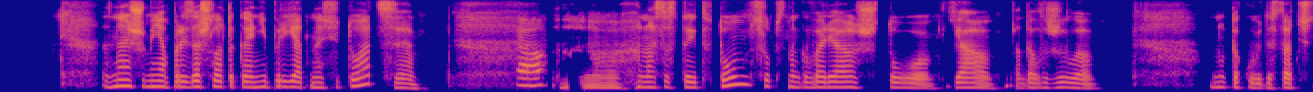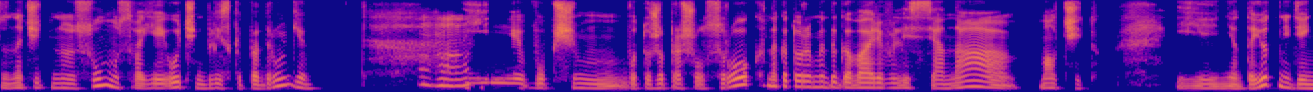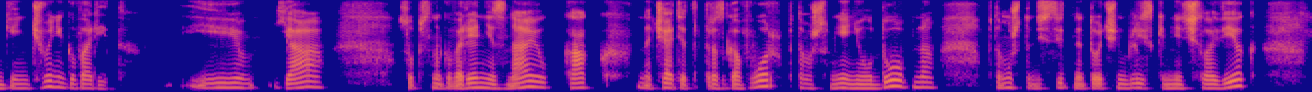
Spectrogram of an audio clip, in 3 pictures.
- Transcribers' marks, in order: exhale
- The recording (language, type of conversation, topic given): Russian, advice, Как начать разговор о деньгах с близкими, если мне это неудобно?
